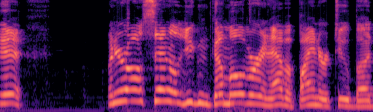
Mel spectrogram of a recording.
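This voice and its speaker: Faint music plays in the background as a man does a put-on character voice at an extremely high pitch and a fairly quick pace. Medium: virtual streamer. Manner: gruff, blunt.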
